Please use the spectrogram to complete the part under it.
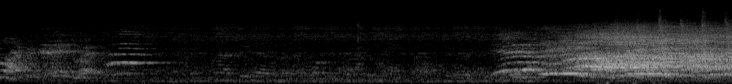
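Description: Spectators at a junior powerlifting world championship, cheering faintly under a commentator's voice at first, then breaking into loud, sustained applause and cheers near the end.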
